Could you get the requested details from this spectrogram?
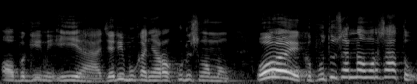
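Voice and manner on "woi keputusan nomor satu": mock call out. Mock Holy Spirit calling out.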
